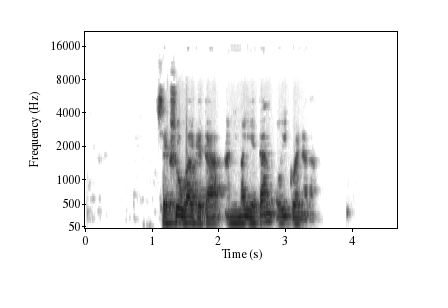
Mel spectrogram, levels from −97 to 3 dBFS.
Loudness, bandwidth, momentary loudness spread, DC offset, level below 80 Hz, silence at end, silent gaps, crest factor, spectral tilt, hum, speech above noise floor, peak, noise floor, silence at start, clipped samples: -15 LUFS; 7.2 kHz; 8 LU; under 0.1%; -54 dBFS; 1.25 s; none; 16 dB; -7 dB/octave; none; over 76 dB; -2 dBFS; under -90 dBFS; 1.1 s; under 0.1%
